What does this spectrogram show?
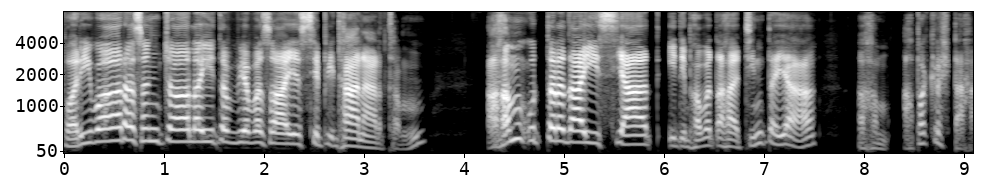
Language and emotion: Sanskrit, disgusted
